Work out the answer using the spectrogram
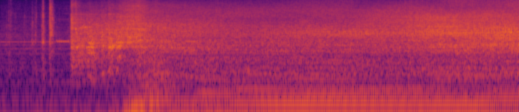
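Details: Nissan pickup with low power traced to a stink bug in the MAF sensor: brief crank, quick catch, short rev, then smooth even idle with a steady low hum; engine starting and running healthy.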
